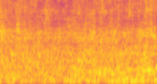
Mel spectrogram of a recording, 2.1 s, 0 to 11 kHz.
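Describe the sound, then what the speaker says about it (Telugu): A glass of water streams steadily into a pan of chickpea and drumstick curry, a continuous close splashing rush lasting the whole moment with no voices. "ఇప్పుడు 1 గ్లాస్ వాటర్ వేస్తున్నాను."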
